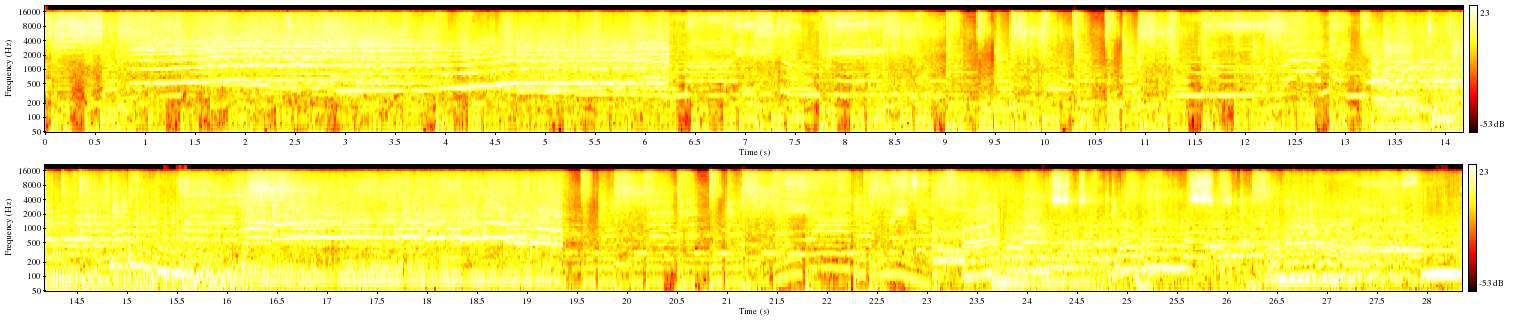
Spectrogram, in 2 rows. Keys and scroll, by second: 6.4 Page_Down, 19.4 Page_Down.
